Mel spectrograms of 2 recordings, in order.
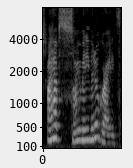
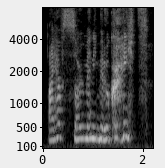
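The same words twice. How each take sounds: First: Said in the usual way. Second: Laughing through the confession, louder and higher. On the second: Real, not acted. To her viewers about her book pile, laughing. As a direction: blurt it out mid-laugh at your own excess.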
